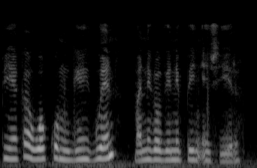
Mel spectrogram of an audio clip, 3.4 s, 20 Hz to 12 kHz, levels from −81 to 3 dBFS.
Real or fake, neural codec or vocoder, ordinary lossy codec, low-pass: real; none; AAC, 32 kbps; 7.2 kHz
